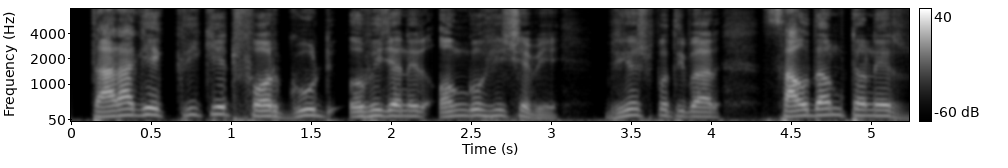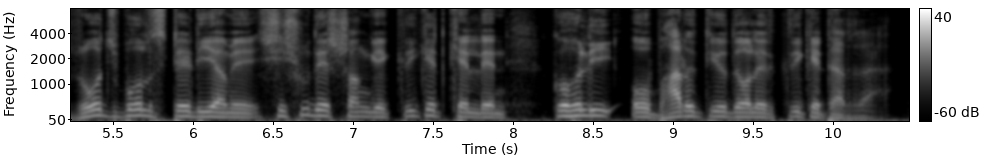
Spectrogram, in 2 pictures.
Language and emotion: Bengali, neutral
